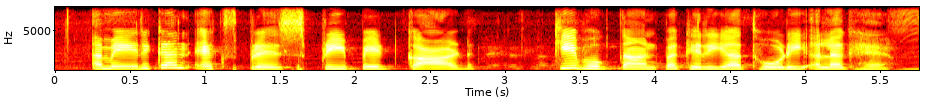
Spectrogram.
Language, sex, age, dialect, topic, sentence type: Hindi, female, 25-30, Awadhi Bundeli, banking, statement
